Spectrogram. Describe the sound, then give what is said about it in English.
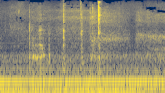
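Steady interior hum of a car while driving, a continuous low engine drone with faint mechanical ticks above it. “I said I was gonna try not to do any podcast in the car, but I'm gonna have to because”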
